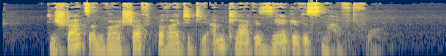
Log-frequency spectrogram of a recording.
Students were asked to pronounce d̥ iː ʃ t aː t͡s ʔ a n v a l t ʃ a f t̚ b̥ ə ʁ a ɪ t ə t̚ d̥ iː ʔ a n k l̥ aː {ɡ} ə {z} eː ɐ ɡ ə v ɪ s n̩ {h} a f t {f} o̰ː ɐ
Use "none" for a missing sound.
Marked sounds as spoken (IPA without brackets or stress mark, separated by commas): ɡ, z, h, f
